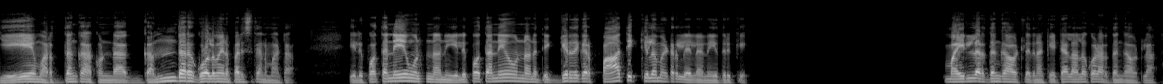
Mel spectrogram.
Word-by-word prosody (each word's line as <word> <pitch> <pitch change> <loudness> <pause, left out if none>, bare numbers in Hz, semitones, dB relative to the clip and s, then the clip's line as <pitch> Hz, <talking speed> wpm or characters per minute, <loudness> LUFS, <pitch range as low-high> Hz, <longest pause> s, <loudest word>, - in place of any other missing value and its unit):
ఏం 125 +3 +5
అర్థం 100 +7 -2
కాకుండా 105 -4 -1 0.3
గందరగోళమైన 135 +1 +3
పరిస్థితన్నమాట. 110 -6 -4 0.6
వెళ్ళిపోతానే 120 +9 +2 0.2
ఉన్నాను, 120 -5 -2
వెళ్ళిపోతానే 140 +7 +1
ఉన్నాను. 125 -5 -1
దగ్గర 110 +9 -1
దగ్గర 140 -1 0
25 180 +3 +3
కిలోమీటర్లెళ్ళాను 125 -10 -1
ఎదురికి. - - -8 2.1
మా 125 - +4
ఇల్లు 145 +2 +2
అర్థం 140 +1 -2
కావట్లేదు. 115 -3 -2
నాకు 100 +1 -6
ఎటుఏళ్లలో 120 +2 -2
కూడా 125 -2 0
అర్థం 105 -1 -7
కావట్ల. 95 +1 -7
120 Hz, 120 wpm, -23 LUFS, 105-140 Hz, 2.1 s, ఏం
